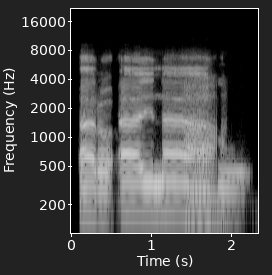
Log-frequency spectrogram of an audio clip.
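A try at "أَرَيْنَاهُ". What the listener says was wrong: Ada ROI, ada hamzah ke dekat depan ro tu? Aroi.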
